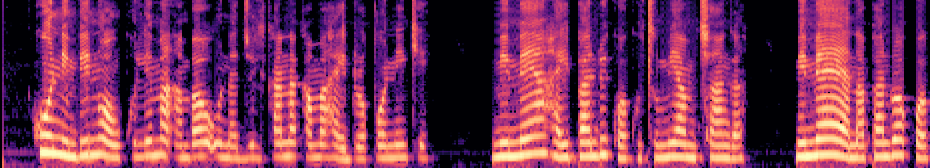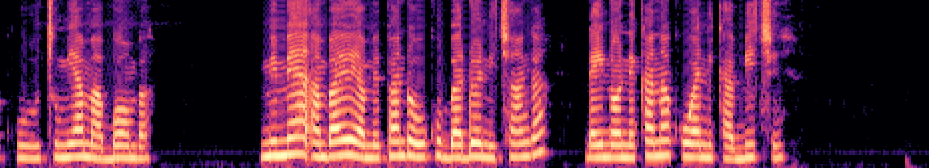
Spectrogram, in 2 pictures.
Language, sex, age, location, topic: Swahili, female, 25-35, Nairobi, agriculture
